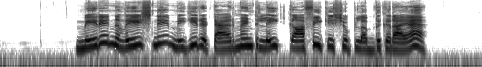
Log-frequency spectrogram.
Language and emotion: Dogri, happy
